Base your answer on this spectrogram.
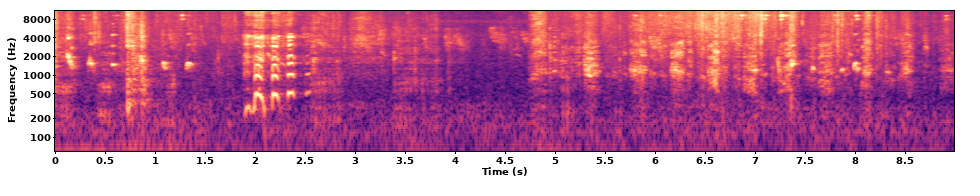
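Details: Chow Chow dog giving a short burst of high, whining yelps with clear harmonics near the two-second mark, among softer scattered whimpers and household noises.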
